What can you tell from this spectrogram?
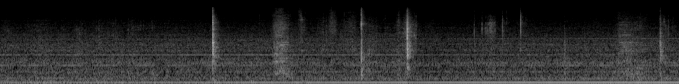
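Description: Cardstock being folded and the crease pressed down with a bone folder: a few sharp taps and short scraping rustles of tool on paper, over a steady low hum.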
